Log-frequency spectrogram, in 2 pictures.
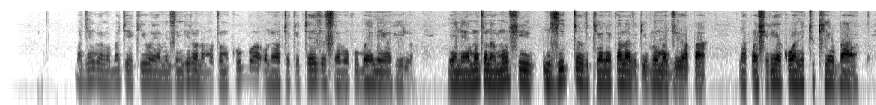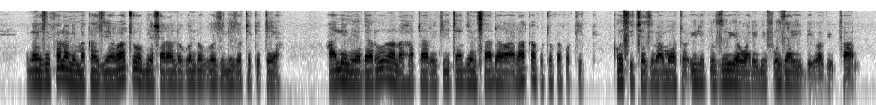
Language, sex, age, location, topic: Swahili, male, 25-35, Kisumu, health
